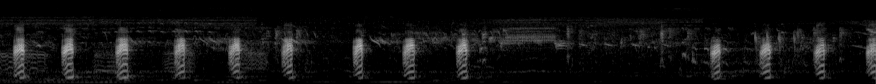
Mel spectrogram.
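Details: Mottled duck quacking in a regular series of harsh notes, pausing for about two seconds midway while a faint murmur fills the gap, then resuming the rhythmic quacks.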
